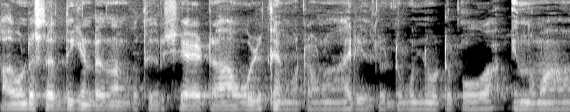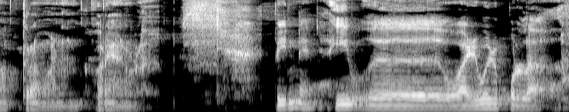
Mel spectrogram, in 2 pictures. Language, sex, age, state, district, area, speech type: Malayalam, male, 45-60, Kerala, Kottayam, rural, spontaneous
